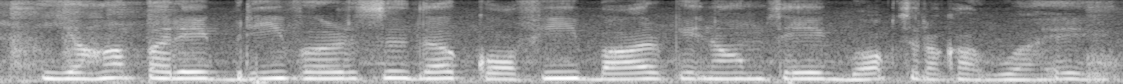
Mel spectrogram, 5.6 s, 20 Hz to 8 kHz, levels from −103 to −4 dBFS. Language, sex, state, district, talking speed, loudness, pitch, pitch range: Hindi, male, Uttar Pradesh, Gorakhpur, 160 wpm, -14 LUFS, 220 Hz, 205-230 Hz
